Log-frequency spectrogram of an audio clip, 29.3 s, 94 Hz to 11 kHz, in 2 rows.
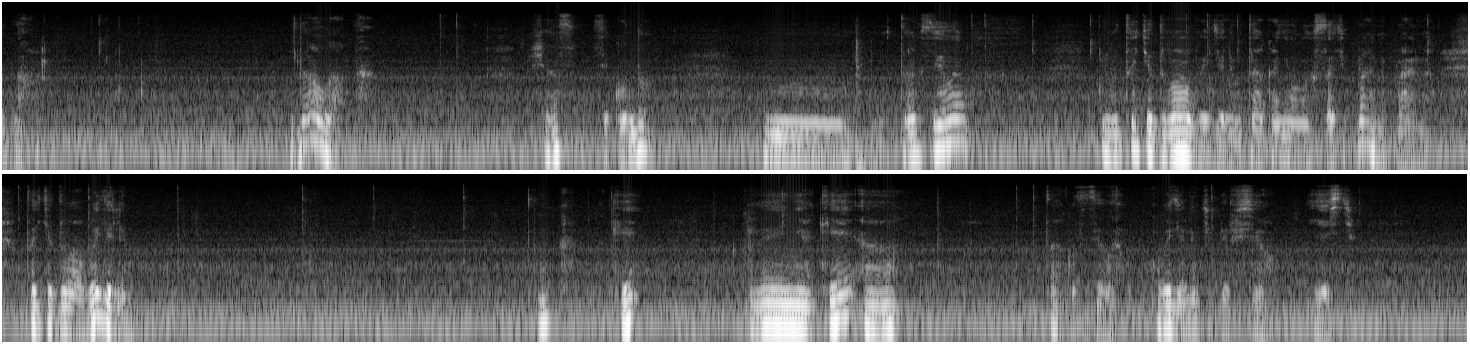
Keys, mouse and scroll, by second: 4.4 click, 8.5 KP_Divide, 9.7 click, 10.3-11.8 middle drag, 11.8 click, 12.3-14.8 middle drag, 14.8 click, 16.4-18.4 drag, 20.7-23.7 middle drag, 24.7-25.9 drag.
